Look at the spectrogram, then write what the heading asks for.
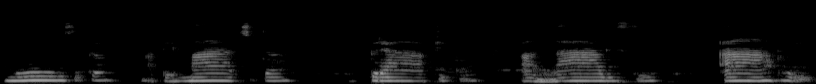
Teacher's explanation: Por quê? Porque a sílaba mais forte está onde? Na antepenúltima sílaba. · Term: proparoxítonas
